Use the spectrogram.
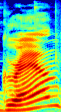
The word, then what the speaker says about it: grand: A pronúncia dessa palavra é fácil, pois já aprendemos a pronunciar as duas palavras que a compõem: grand soa como grand, sendo necessário enrolar a língua na letra R.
